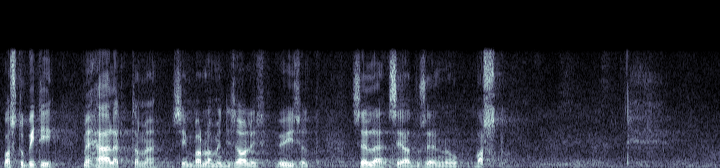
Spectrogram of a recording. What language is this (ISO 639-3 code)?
est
